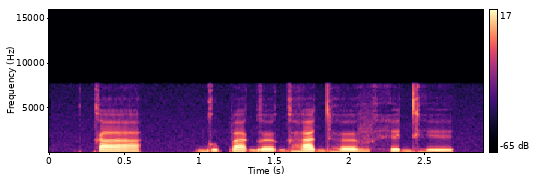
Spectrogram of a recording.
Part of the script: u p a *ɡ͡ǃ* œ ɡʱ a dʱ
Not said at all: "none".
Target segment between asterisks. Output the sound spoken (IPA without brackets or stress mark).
ɡ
